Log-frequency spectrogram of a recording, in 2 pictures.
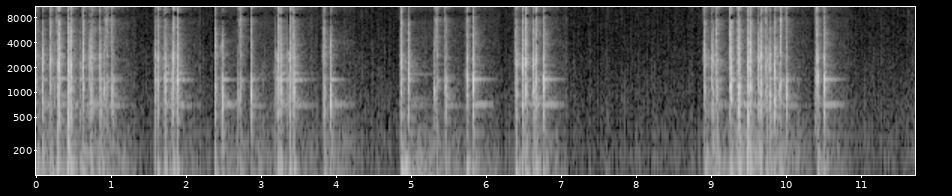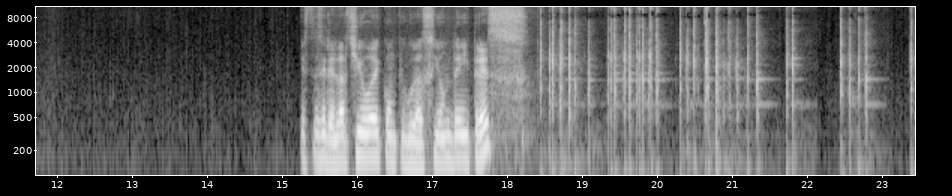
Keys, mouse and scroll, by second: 0.0-6.9 typing, 8.7-10.2 typing, 10.4 Return, 13.2-18.4 scroll up 1, 18.2-23.4 typing, 22.7 Return.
